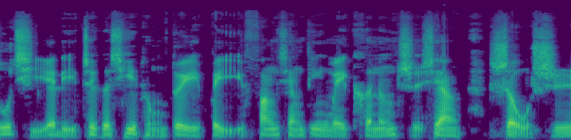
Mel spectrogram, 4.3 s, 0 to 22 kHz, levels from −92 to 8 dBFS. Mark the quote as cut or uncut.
cut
